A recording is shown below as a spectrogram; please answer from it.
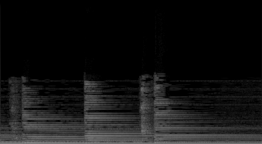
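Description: Acoustic guitar sounding a held chord with a few plucked melody notes layered on top, close and fairly soft, with notes ringing out over a brief phrase.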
